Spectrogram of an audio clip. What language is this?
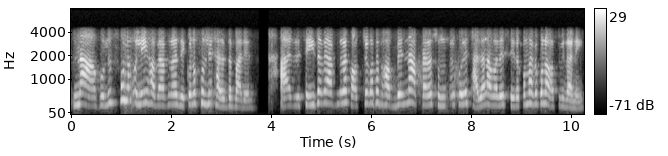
Bangla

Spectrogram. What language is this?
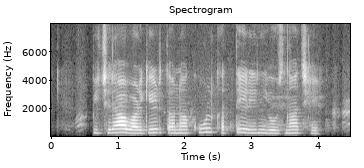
Magahi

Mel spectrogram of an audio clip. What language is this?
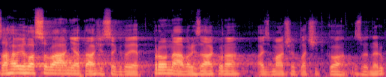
Czech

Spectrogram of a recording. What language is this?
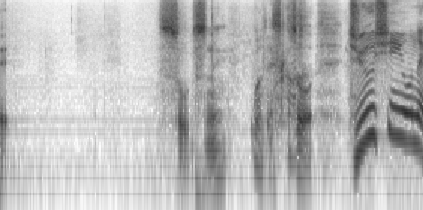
Japanese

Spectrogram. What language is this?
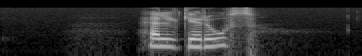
Swedish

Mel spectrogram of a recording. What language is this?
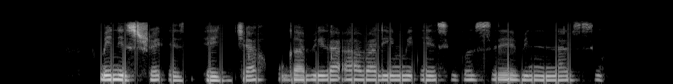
Ganda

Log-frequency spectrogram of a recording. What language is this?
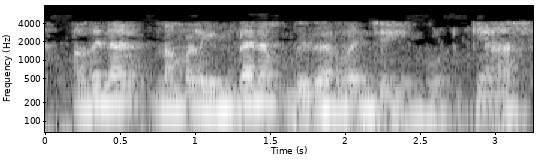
Malayalam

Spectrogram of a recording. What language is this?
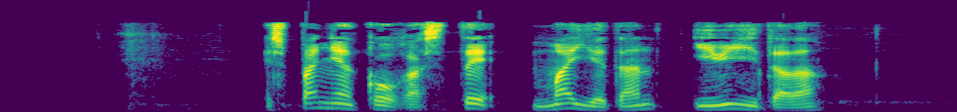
Basque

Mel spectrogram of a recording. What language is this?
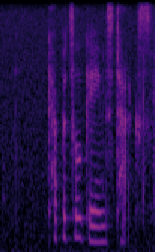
English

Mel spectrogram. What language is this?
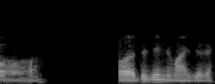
Manipuri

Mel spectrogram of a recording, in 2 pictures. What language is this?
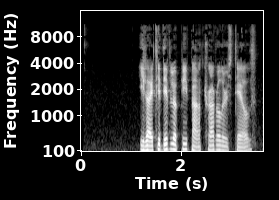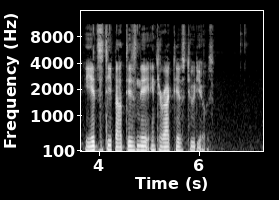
French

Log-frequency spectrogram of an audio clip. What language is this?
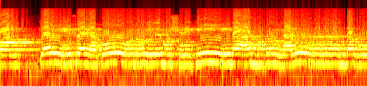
Arabic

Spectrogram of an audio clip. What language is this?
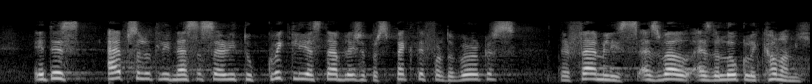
English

